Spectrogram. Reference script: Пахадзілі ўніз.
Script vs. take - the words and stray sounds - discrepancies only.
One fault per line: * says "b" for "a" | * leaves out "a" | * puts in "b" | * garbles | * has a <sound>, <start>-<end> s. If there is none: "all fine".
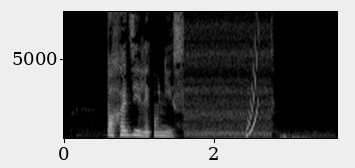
* has a chirp, 2.4-2.6 s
